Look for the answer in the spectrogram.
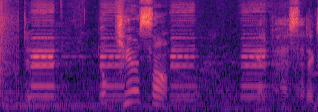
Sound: car alarm going off

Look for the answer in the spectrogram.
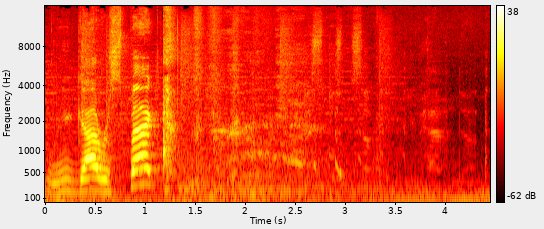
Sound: laughing

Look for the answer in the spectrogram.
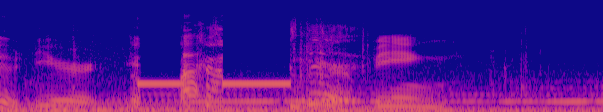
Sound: beeping

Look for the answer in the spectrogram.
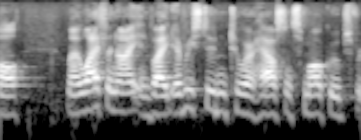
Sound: none

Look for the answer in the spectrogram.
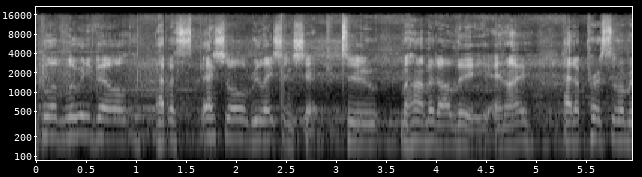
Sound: cheering and applause

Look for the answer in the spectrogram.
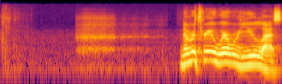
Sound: exhaling

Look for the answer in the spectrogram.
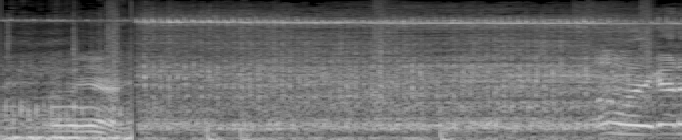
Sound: helicopter whirring

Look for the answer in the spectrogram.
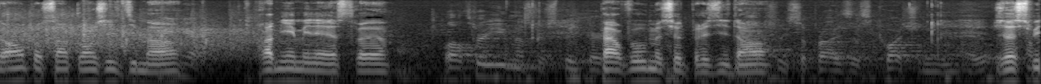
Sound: applause

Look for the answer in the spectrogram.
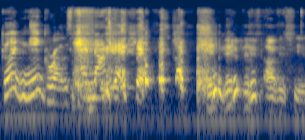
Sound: laughing

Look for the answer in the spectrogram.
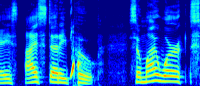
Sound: screen popping

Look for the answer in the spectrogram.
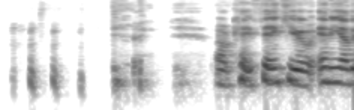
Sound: laughing

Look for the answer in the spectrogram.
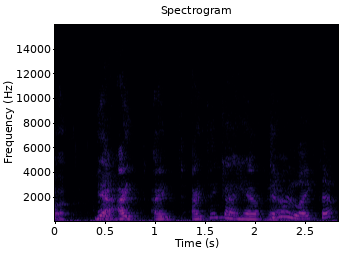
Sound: voiceover

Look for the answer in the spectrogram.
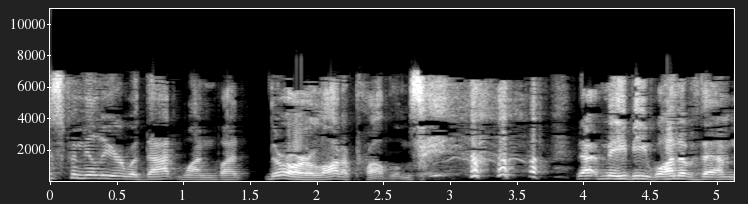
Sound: laughs

